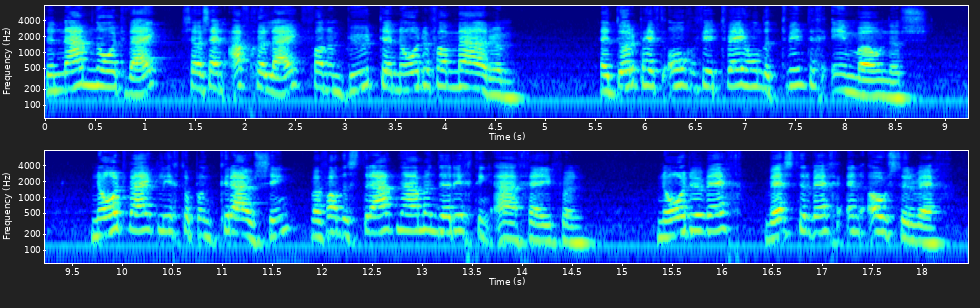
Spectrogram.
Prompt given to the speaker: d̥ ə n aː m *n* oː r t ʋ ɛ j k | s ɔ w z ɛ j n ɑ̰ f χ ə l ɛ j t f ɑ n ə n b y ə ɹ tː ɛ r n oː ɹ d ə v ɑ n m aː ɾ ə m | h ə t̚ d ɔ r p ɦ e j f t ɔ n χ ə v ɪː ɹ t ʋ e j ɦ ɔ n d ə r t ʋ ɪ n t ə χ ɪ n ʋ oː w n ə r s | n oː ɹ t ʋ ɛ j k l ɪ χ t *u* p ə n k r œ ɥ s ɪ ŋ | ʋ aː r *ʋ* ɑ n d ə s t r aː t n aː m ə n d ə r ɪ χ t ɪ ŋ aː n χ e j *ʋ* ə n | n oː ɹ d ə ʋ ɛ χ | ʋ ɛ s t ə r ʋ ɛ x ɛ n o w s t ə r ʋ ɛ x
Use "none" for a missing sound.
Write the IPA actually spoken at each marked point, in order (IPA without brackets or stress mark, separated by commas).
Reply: n, ɔ, v, v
